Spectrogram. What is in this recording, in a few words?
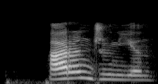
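"арӧн-джынйӧн", Komi, female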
